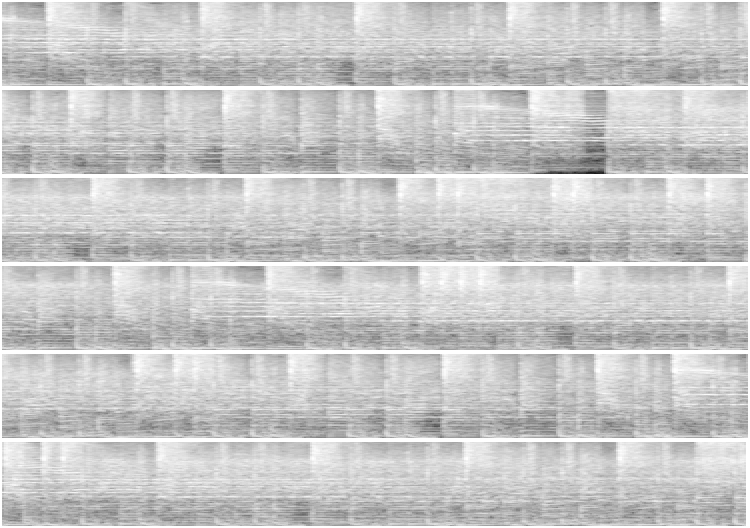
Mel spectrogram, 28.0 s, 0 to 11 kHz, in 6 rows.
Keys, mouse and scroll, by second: 0.5 alt+click, 4.9 click, 5.2-6.0 scroll down 1, 6.8 click, 8.1 click, 8.5 click, 8.7 scroll down 1, 10.3 click, 10.4 click, 11.5 middle click, 11.8 middle click, 12.0 scroll up 1, 12.2 F3, 14.9-15.7 scroll down 1, 15.9 alt+middle click, 17.3-17.8 scroll up 1, 19.3 click, 20.0 z, 20.8 alt+middle click, 21.6 scroll up 1, 21.6 alt+middle click, 22.9 scroll up 1, 23.1 middle click, 24.5 middle click, 24.6 s, 26.3 click.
